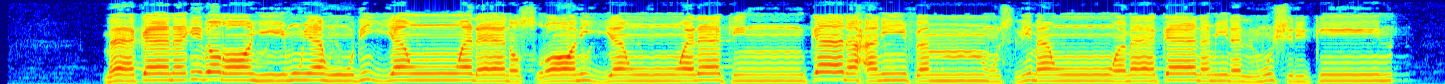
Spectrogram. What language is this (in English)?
Arabic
